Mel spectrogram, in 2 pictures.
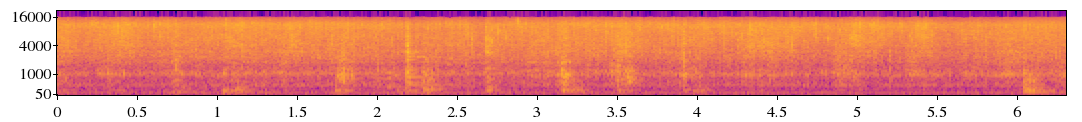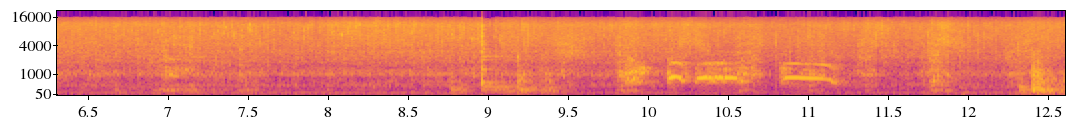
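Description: Sliced shallots and garlic frying in oil in a wok, sizzling steadily, while a metal ladle stirs and scrapes them around the pan in frequent short strokes.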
